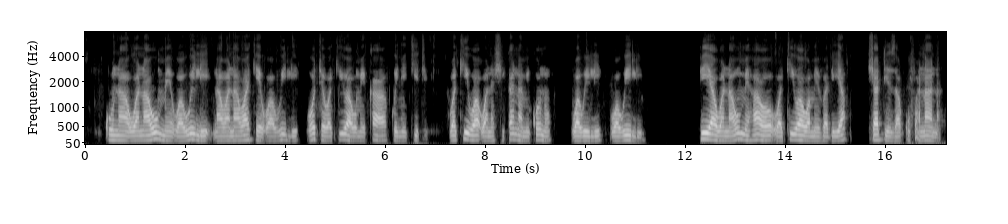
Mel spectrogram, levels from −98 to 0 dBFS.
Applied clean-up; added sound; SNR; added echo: neural mask model Resemble Enhance denoiser.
